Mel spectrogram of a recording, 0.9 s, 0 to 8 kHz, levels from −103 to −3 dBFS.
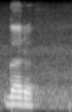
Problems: constant background noise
